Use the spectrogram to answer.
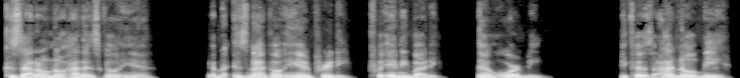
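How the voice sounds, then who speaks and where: Speaking straight to his audience in a conversational way, a male podcast host occasionally acts out other people's words. His voice is low and darkish, and the recording is dry.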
